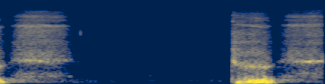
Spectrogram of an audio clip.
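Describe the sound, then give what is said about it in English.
A human voice imitates an orca's quick breathing heard while sea kayaking: one sharp, breathy rush, a silent pause, then a fast pair of forceful exhale and inhale sounds. “it's kind of the quick inhalation, exhalation of the orca”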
